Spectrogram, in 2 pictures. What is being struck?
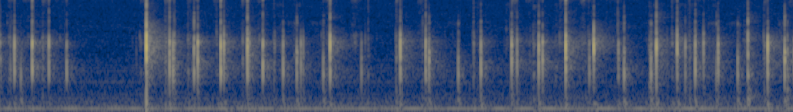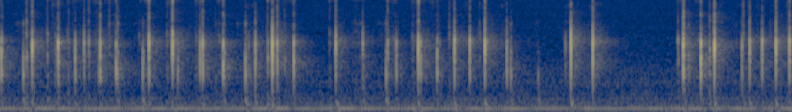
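Mechanical keyboard with plastic keycaps.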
